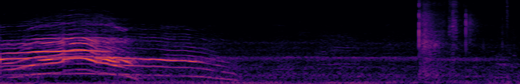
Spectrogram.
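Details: Cats in a fight: a strained yowl climbs and then falls away over two seconds, followed by near quiet and a few brief clattering knocks.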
